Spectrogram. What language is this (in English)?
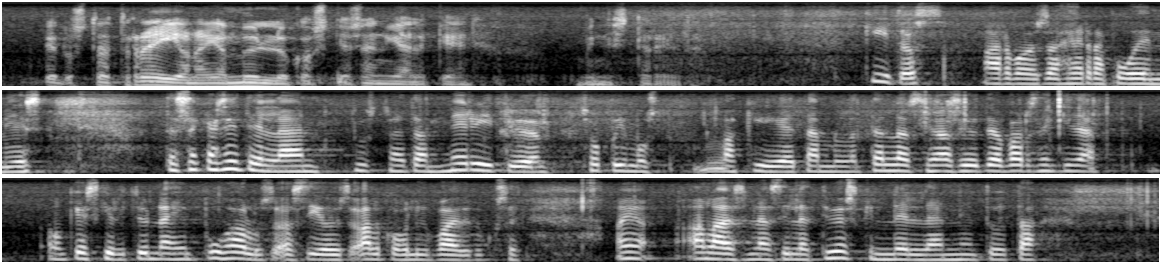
Finnish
